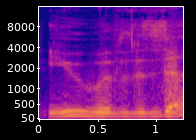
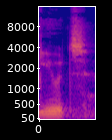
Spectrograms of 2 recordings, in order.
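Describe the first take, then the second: First: "youths" drawn out very slowly; mock-careful courtroom correction of "youths", long and slow; overcorrected pronunciation. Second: "youths" said as "yoots", with a t; movie mispronunciation. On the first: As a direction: stretch "youths" with a laboured th at the end. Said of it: "I'm so sorry, Your Honor. I meant". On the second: Shown as a demonstration. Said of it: "when I try to say youths".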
